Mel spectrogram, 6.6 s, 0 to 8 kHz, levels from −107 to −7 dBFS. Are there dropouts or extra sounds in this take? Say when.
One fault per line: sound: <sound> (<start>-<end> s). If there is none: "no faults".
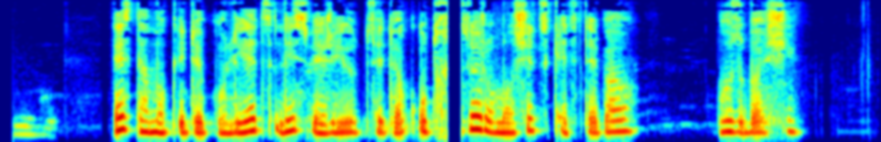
sound: dropout (3.4-3.5 s)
